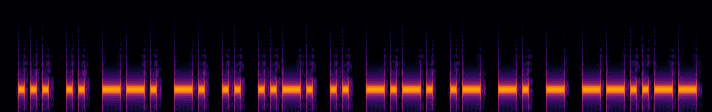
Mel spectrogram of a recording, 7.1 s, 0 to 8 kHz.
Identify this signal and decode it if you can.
Morse code, heard as a keyed tone, about 20 wpm, 610 Hz. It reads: SIGNIFICANT,
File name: 2011-07-mp3 / n08 A LOT HAS CHANGED 20wpm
